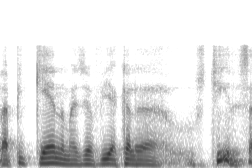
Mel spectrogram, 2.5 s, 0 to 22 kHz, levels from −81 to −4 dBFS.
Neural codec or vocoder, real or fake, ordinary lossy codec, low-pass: codec, 24 kHz, 0.9 kbps, DualCodec; fake; none; 7.2 kHz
